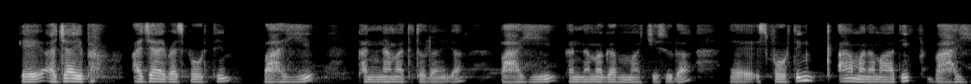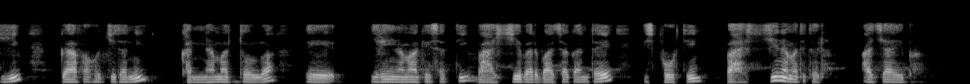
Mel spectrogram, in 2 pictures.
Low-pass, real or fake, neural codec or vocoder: 7.2 kHz; fake; codec, 16 kHz in and 24 kHz out, 1 kbps, XY-Tokenizer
